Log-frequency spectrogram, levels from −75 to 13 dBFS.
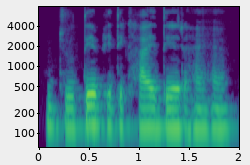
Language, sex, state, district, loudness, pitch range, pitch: Hindi, male, Jharkhand, Ranchi, -17 LUFS, 115-125 Hz, 115 Hz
